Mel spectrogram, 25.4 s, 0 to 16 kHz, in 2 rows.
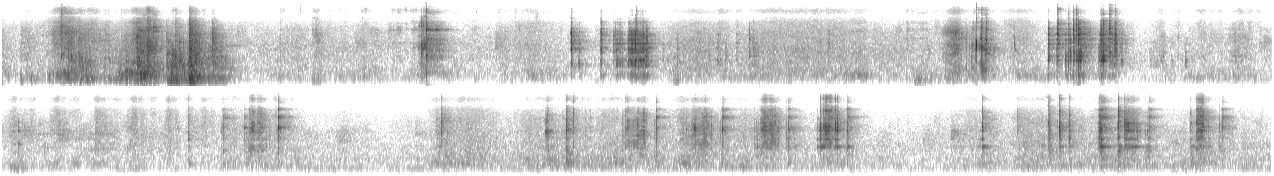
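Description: Small metal bolts clink and rattle as they are fitted and tightened on the timing cover of a 2005 GM 3100/3400 V6 engine going into a 1994 Grand Prix SE, with scattered close taps and ratchet clicks over a quiet garage background.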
